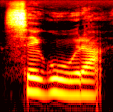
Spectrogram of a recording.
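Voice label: "segura", Sardinian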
